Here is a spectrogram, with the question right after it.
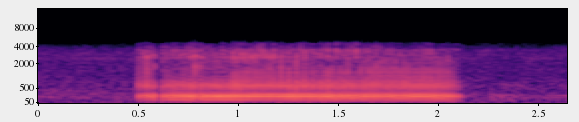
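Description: An English bulldog gives one long, rough, rattling snore lasting about a second and a half.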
